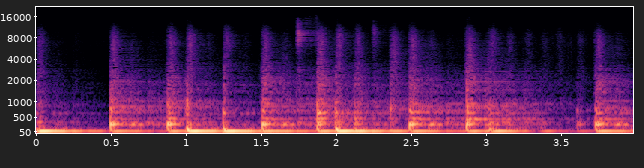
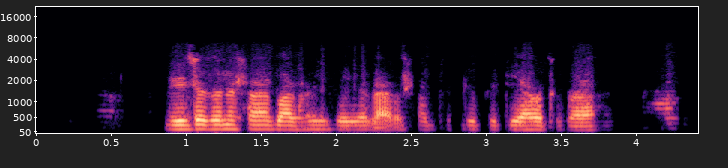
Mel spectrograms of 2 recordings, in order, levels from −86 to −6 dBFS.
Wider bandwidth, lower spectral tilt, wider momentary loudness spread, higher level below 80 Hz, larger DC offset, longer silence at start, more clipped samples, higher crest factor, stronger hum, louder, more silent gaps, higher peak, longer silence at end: first, 9.8 kHz vs 6 kHz; about the same, -8.5 dB/octave vs -8.5 dB/octave; second, 8 LU vs 18 LU; first, -22 dBFS vs -66 dBFS; neither; second, 0 s vs 0.9 s; neither; second, 12 dB vs 18 dB; neither; about the same, -21 LUFS vs -20 LUFS; second, none vs 2.79-2.84 s, 3.87-4.04 s; second, -8 dBFS vs -2 dBFS; second, 0 s vs 0.15 s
